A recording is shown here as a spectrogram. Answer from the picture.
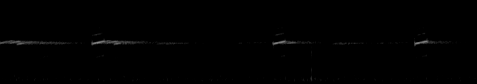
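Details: Spring peepers on Signal Mountain near Chattanooga, Tennessee, give clear, upslurred peeps about every second over a steady high, shrill chorus; they favour trees with water and call February through summer, best in early spring.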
